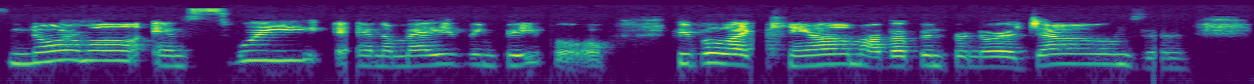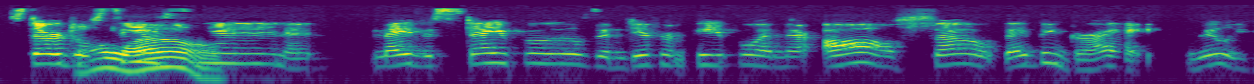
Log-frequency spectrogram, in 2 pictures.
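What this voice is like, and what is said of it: Southern US accent. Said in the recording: “that accent sounds like Nashville ... A little more south than that, about 2 hours south of Nashville ... Sometimes when people hear my accent, they say Texas”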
